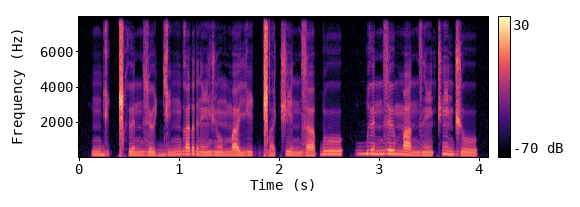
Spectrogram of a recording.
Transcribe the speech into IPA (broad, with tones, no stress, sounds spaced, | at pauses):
ŋ ɡ i˧ ǁʰ ɨ˧ n z ʉ˧˩ ɟ i˩˧ ŋ ɡ ɐ˥ r ĩ˩˧ ʒ ũ˩˧ m ɐ˧˩ j i˧˩ ɡ͡ǁ ɐ˧˩ t͡ʃ i˧˩ n z ɐ˧˩ ɓ u˥ | ɡ͡b ɨ˥˧ n z ɨ˥˧ m a˧˩ n z ĩ˩˧ t͡ʃ ĩ˥ d͡ʒ u˧˩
